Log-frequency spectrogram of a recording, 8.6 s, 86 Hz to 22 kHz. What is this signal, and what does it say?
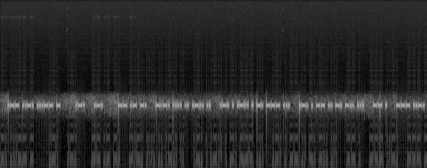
Morse code, heard as a keyed tone, about 48 wpm, 690 Hz. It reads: WF3T R R MAN CHILI RELENOS REMINDS ME OF
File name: archived / CRSnet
